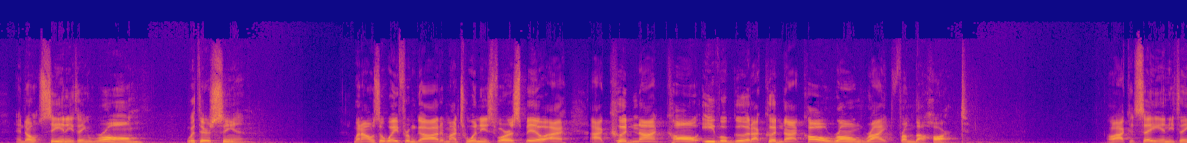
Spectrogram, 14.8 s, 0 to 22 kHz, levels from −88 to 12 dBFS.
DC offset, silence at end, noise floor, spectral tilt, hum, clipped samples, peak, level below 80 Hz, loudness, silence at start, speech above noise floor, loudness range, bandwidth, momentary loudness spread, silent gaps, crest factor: under 0.1%; 0 s; -59 dBFS; -2.5 dB/octave; none; under 0.1%; 0 dBFS; -60 dBFS; -17 LUFS; 0.2 s; 42 dB; 5 LU; 18 kHz; 8 LU; none; 18 dB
